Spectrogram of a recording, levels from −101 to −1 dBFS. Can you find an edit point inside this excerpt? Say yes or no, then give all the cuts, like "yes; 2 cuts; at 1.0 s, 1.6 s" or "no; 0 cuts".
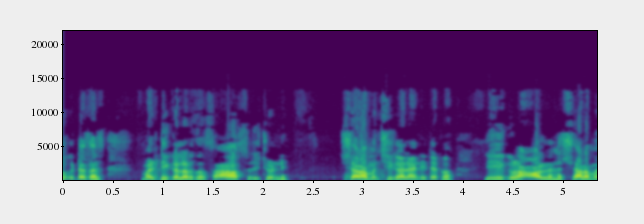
no; 0 cuts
